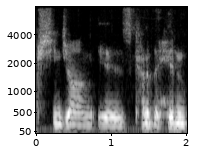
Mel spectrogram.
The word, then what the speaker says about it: Xinjiang: we're talking about I'm going to let you pronounce it yeah it's the shinjang region which is the far Northwestern most people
